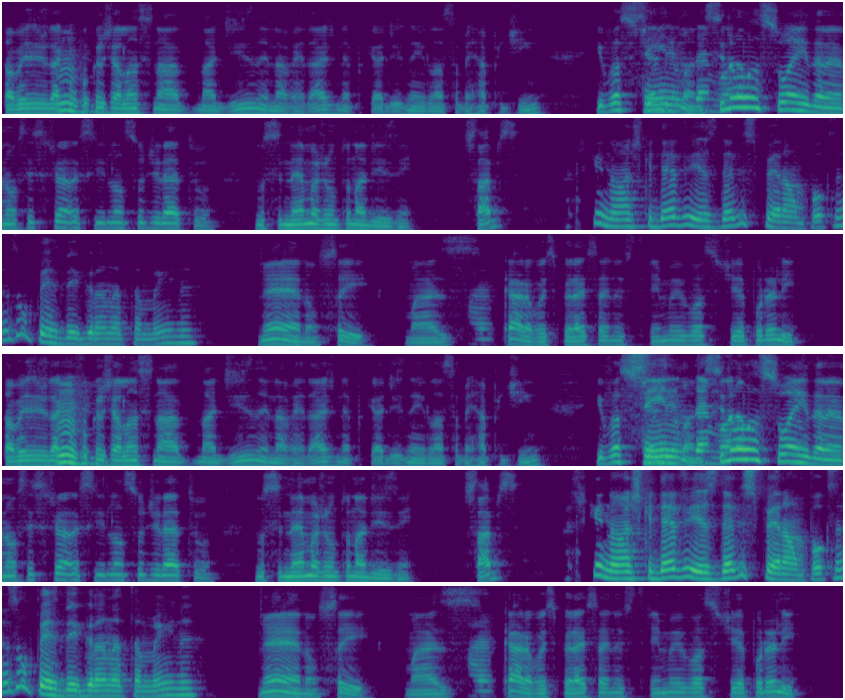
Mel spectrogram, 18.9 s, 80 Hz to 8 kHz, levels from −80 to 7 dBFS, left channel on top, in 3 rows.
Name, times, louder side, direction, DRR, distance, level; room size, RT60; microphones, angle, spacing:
voice 1, 0.0-4.0 4.5-7.9 8.2-9.4 9.8-10.2 14.5-15.4 15.6-18.6, right 2 dB, 20° right, 1.3 m, -31 dB
voice 2, 4.7-5.5 10.7-14.1 16.1-16.3, right 6 dB, 85° right, 0.5 m, -27 dB
head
